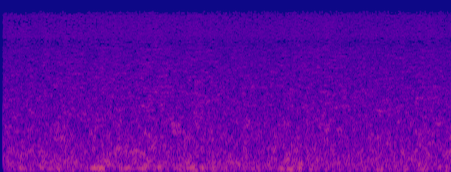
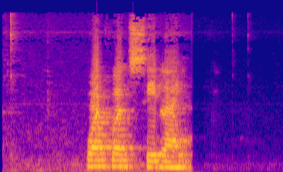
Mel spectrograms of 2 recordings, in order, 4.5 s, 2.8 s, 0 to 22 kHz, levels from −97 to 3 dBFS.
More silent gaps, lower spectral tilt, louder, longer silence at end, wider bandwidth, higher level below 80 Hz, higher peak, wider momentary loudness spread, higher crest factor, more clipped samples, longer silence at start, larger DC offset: neither; about the same, -3.5 dB/octave vs -4 dB/octave; second, -55 LUFS vs -10 LUFS; second, 0 s vs 0.9 s; about the same, 16.5 kHz vs 16.5 kHz; second, -68 dBFS vs -44 dBFS; second, -40 dBFS vs 0 dBFS; second, 3 LU vs 18 LU; about the same, 16 dB vs 14 dB; neither; about the same, 0 s vs 0.1 s; neither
